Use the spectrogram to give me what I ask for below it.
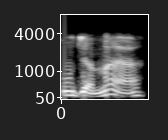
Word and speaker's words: Ujamaa: Ujamaa, that's the proper pronunciation because the double A at the end of words in Kiswahili means that that's where the accent goes.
